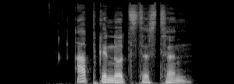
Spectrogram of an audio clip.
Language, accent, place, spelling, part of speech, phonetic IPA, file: German, Germany, Berlin, abgenutztesten, adjective, [ˈapɡeˌnʊt͡stəstn̩], De-abgenutztesten.ogg
- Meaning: 1. superlative degree of abgenutzt 2. inflection of abgenutzt: strong genitive masculine/neuter singular superlative degree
